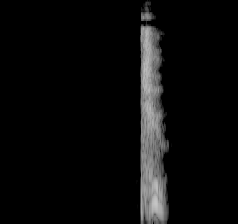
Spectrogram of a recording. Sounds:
Sneeze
